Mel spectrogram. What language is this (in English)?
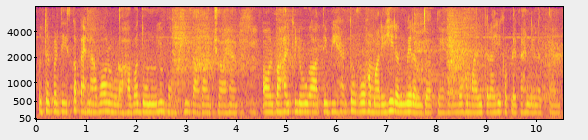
Urdu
